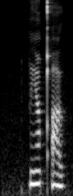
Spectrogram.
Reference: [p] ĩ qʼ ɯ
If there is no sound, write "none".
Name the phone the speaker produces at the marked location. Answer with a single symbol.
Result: p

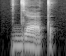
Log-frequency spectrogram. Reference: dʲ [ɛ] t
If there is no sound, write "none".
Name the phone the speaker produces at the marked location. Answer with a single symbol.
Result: æ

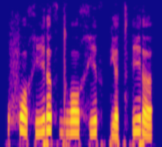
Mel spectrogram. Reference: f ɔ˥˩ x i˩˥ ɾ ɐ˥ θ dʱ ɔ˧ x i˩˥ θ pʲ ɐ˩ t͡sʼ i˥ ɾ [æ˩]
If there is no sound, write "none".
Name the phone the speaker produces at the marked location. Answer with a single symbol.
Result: ɐ˩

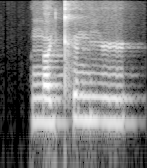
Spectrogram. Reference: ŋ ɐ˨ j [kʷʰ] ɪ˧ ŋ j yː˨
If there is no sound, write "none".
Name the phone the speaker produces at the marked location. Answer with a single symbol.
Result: kʰ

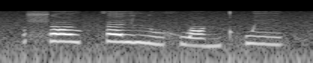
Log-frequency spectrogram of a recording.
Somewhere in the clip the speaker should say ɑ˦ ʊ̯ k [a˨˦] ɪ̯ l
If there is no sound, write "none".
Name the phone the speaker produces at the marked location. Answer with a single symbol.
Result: a˦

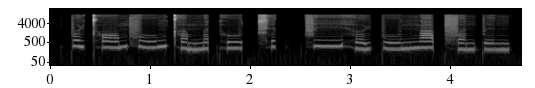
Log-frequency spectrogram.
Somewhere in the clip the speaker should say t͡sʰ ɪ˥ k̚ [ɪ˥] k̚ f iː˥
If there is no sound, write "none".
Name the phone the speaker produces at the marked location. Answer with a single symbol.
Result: ɪ˥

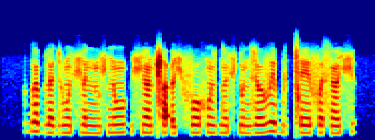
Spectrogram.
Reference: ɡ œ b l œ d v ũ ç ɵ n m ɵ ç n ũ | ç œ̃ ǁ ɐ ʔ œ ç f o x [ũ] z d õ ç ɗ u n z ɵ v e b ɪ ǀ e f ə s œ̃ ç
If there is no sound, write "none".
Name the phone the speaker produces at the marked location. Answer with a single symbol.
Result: ũ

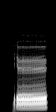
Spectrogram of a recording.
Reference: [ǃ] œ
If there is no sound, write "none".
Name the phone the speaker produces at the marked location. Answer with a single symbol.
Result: ɾ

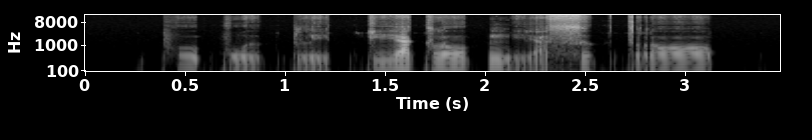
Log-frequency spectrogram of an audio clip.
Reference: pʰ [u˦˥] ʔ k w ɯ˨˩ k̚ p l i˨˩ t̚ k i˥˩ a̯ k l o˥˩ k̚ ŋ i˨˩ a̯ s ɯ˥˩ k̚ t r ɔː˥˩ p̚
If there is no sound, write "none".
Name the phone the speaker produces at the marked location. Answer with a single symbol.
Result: u˦˥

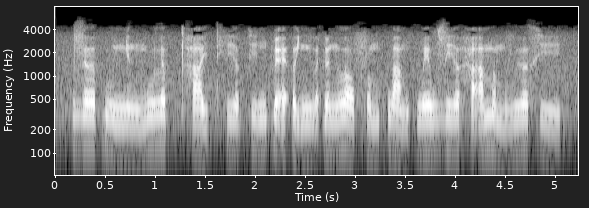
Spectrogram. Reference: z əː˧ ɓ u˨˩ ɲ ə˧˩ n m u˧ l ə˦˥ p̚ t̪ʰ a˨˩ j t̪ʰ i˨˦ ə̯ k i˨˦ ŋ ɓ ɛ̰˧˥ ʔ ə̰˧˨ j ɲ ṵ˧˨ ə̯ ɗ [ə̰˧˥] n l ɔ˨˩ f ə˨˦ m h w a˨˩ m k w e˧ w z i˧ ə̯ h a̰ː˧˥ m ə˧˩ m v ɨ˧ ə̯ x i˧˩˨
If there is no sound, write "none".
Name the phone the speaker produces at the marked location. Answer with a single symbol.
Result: ə˨˦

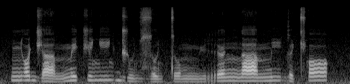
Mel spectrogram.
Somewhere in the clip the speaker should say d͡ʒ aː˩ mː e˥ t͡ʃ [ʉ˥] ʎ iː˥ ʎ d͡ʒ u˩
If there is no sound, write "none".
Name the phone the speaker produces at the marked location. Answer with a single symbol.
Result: ə˥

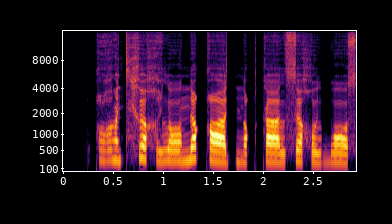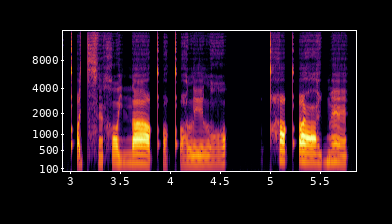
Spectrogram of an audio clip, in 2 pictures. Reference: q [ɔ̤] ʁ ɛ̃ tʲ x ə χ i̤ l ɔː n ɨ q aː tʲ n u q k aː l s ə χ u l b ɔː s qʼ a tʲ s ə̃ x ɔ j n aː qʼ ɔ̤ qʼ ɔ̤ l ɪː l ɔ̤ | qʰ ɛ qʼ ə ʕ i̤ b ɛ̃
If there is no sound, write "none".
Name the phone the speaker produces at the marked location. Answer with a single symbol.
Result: ɔ̤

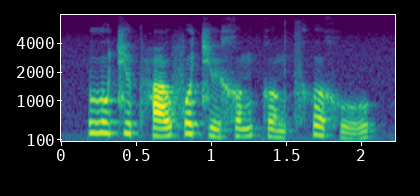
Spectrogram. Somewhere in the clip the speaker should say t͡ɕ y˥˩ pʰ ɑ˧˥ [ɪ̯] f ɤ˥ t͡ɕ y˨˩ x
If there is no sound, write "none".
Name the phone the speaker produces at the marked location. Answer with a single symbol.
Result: ʊ̯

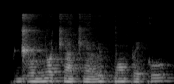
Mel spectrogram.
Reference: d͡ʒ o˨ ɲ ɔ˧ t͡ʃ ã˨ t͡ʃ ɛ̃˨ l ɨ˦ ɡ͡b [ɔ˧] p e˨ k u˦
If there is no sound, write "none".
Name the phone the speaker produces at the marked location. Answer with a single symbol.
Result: ɔ̃˧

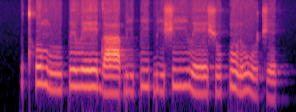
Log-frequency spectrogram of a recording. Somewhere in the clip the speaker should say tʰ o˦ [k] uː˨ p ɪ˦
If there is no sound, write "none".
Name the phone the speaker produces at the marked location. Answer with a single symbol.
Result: ŋ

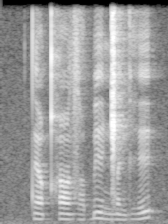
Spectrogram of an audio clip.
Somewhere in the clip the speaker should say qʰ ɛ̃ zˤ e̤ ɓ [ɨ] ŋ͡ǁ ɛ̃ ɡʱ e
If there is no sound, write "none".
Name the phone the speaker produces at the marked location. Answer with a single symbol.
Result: e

